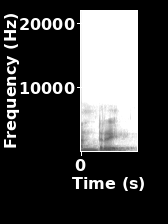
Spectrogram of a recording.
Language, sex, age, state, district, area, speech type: Tamil, female, 45-60, Tamil Nadu, Cuddalore, rural, read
